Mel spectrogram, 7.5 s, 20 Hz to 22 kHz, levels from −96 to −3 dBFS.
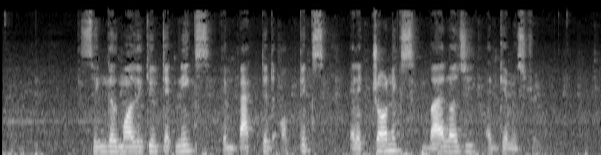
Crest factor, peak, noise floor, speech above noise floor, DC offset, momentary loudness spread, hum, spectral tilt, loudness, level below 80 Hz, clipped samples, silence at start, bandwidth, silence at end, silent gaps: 22 dB; -2 dBFS; -47 dBFS; 25 dB; under 0.1%; 14 LU; none; -4 dB/octave; -23 LUFS; -42 dBFS; under 0.1%; 0.05 s; 16.5 kHz; 0.15 s; none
